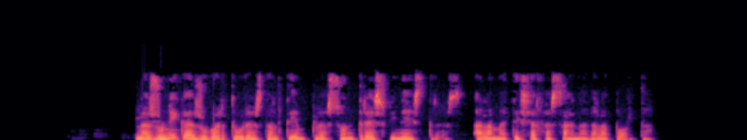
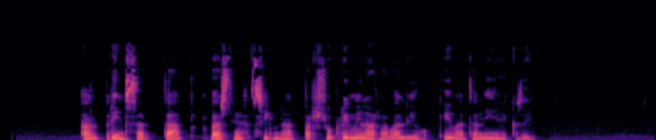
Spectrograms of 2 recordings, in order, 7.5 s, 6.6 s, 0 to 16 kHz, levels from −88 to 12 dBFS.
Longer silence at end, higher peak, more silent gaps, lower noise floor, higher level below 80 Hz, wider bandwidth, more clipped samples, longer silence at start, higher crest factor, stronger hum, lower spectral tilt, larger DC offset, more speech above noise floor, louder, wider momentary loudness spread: second, 0.95 s vs 1.25 s; about the same, 0 dBFS vs -2 dBFS; neither; first, under -90 dBFS vs -68 dBFS; first, -58 dBFS vs -72 dBFS; second, 8 kHz vs 11 kHz; neither; first, 1.35 s vs 0.8 s; second, 16 dB vs 24 dB; neither; first, -6 dB/octave vs -4.5 dB/octave; neither; first, over 75 dB vs 42 dB; first, -16 LUFS vs -26 LUFS; first, 11 LU vs 7 LU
